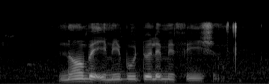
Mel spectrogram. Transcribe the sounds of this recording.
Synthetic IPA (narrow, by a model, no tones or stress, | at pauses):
nɔɓɛimiɓutʼɔlemifiːʃa̰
